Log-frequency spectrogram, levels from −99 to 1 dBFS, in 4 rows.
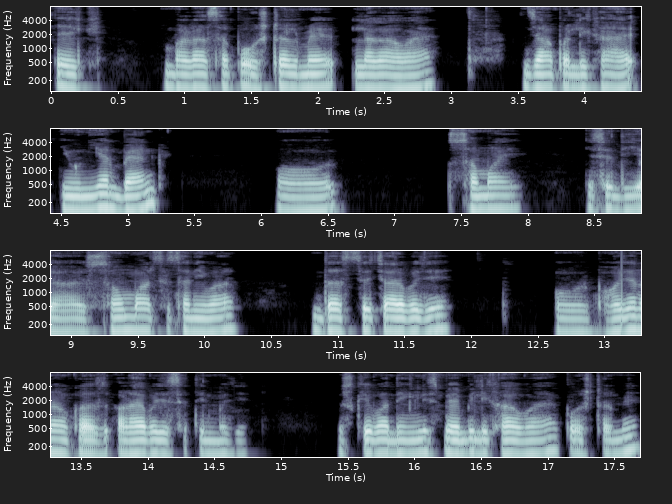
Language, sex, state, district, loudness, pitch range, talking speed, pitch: Hindi, male, Chhattisgarh, Bastar, -19 LUFS, 135-145 Hz, 145 wpm, 140 Hz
